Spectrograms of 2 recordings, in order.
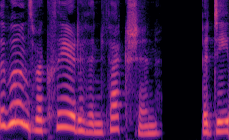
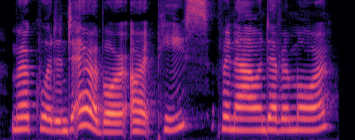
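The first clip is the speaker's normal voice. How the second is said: plain reading voice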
